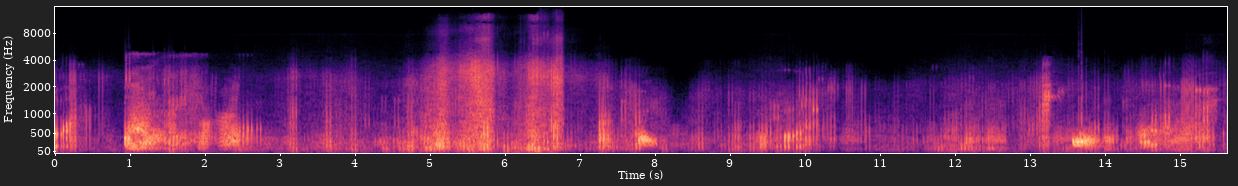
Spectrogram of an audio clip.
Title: Cream Puff Cookie's Stomach Growl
